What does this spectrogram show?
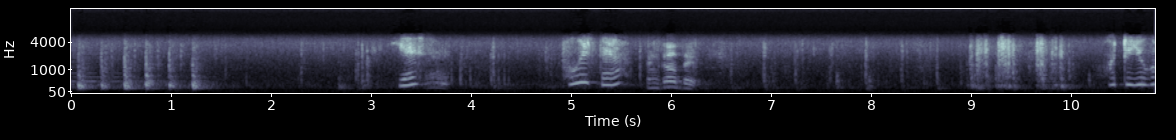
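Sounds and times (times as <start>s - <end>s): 
knocking on a door: 0.0s - 1.4s
speech: 3.3s - 4.0s, 5.0s - 6.4s, 10.5s - 10.8s.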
